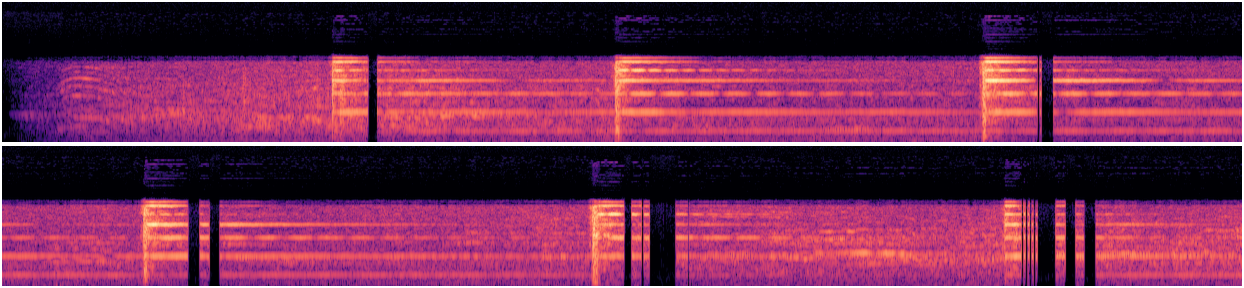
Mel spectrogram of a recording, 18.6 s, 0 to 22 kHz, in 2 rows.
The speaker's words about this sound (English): Um, everyone probably knows by now that Dynamite Props, his manager, passed away. So, in his honor, we're going to take a 10 bell salute and then a moment of silence.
